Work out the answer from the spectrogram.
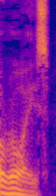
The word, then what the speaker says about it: Reus: 2021 UTC Marco Reyes German pronunciation Mako Roy's born May 31 1989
